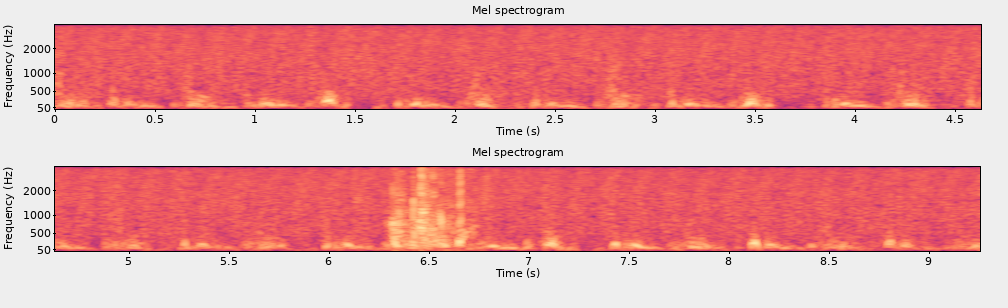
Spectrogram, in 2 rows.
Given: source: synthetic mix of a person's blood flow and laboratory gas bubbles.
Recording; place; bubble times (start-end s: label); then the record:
Doppler ultrasound of blood flow; precordium
6.27-6.75 s: bubbles
From the record:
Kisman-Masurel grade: 213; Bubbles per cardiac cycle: several, 3 to 8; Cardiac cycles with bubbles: 1 to 10%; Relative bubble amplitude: loud (0.450 to 0.775); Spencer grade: 1 (occasional bubble signal discernible with the cardiac motion signal, with majority of cardiac periods free of bubbles); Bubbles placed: anywhere in the cardiac cycle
